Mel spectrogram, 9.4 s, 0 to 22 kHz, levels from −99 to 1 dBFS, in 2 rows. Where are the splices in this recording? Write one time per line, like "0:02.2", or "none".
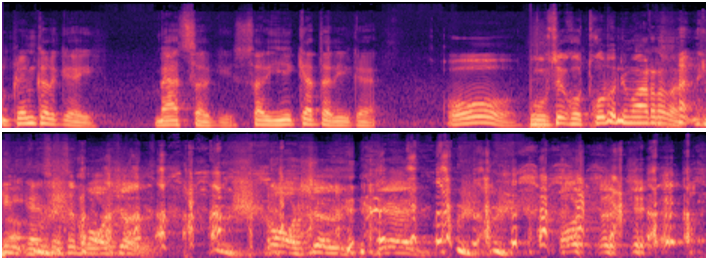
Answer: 0:03.5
